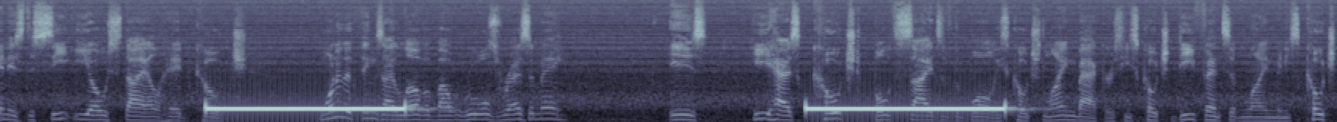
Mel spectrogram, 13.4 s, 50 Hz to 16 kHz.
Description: Telephone call progress tone (North American plan), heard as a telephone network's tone, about 440, 480 Hz, 2 s on and 4 s off, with room echo and speech in English. Ringback tone.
